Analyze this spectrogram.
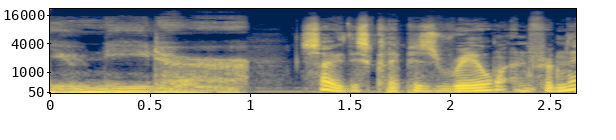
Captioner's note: voiceover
